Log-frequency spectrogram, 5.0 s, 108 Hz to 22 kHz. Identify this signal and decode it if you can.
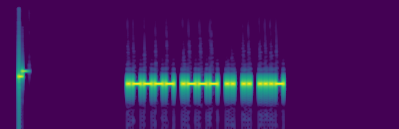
Morse code, heard as a keyed tone, about 36 wpm, 700 Hz. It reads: 1JIIV
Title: Five Challenging Letter-Number Combinations 35wpm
